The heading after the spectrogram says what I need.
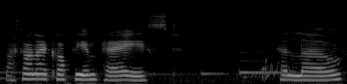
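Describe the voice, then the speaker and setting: With faint music in the background, a British video game streamer reacts as she plays. Her medium-pitched voice stays fairly even and she takes it slowly, her casual chat full of swearing and exasperation.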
